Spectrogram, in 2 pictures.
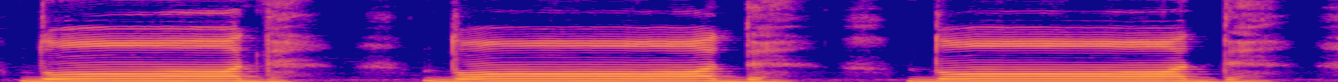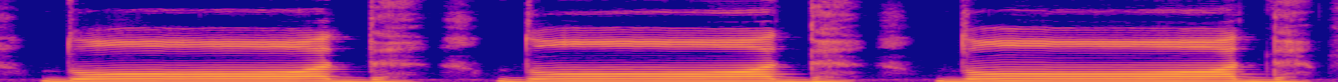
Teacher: زبان کی نوک کو فولڈ مت کیجیے، زبان کو ٹیڑھی مت کیجیے، اسٹریٹ رکھیے اور اس کے سائڈس اوپر داڑھوں کو لگا دیجیے ضاد کو پڑھتے وقت. ٹھیک ہے، تو اور اس میں موٹی آواز آنی چاہیے.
